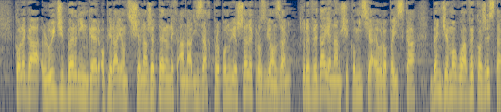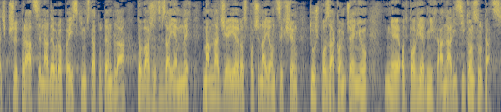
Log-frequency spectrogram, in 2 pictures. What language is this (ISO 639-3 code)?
pol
